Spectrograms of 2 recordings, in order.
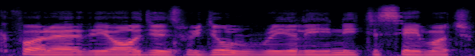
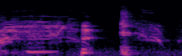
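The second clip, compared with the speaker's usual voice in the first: cough; 7 dB quieter than usual. Real, not acted. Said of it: "Excuse me, I'm coughing there".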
